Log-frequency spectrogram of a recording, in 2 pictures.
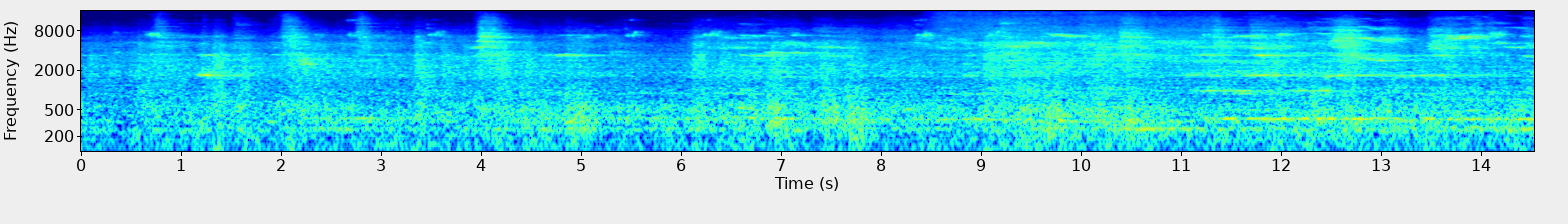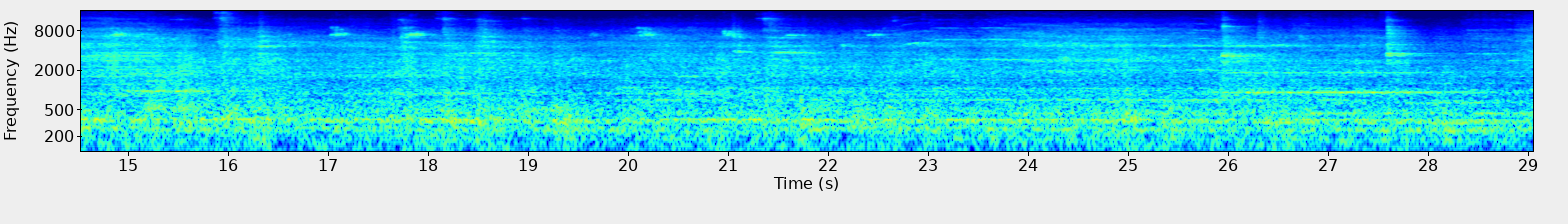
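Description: SBB passenger train of EW IV coaches with a Re 460 locomotive rolling over the station points with a steady rumble. The wheels give irregular clicks over the switch joints and short high squeals.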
